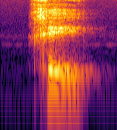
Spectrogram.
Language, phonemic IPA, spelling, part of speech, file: Dutch, /xeː/, G, character, Nl-G.ogg
- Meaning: the seventh letter of the Dutch alphabet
